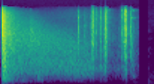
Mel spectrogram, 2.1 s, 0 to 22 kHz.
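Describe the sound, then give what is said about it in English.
A single loud rifle shot from Lee Harvey Oswald's Carcano rifle with a telescopic sight, fired at President Kennedy's limousine on November 22, 1963, cracks out and fades, followed by a few short metallic clinks. “Looking through his telescopic sight 190 feet away, Lee Harvey Oswald sees the president's limousine emerge from behind a tree. He squeezes the trigger of his Carcano rifle.”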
